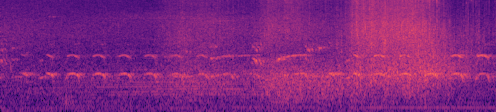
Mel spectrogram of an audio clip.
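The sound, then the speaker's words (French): Many seagulls call over and over in quick, overlapping cries, set against a steady wash of ocean surf that swells louder toward the end. “Je crois que je vais ajouter un peu plus de mouettes.”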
